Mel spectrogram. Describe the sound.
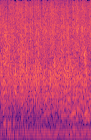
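Steady crowd applause, a dense wash of many hands clapping at an even loudness for about two seconds, with faint voices mixed in underneath.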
